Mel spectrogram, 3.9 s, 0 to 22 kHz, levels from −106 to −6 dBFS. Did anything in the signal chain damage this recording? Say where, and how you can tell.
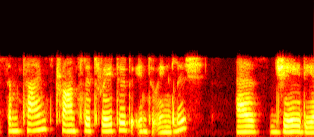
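No: the speech has gone through a G.711 A-law telephone path at 64 kbps, which limits the band to 4 kHz and leaves at most a faint quantisation hiss that follows the level, and no stage in the chain has added damage beyond that.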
